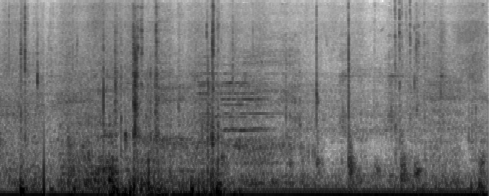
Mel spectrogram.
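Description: Boat motor running with a steady low hum, with scattered small clicks and knocks from handling on the boat.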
